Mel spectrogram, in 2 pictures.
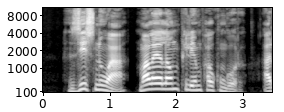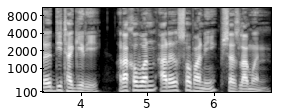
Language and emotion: Bodo, neutral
